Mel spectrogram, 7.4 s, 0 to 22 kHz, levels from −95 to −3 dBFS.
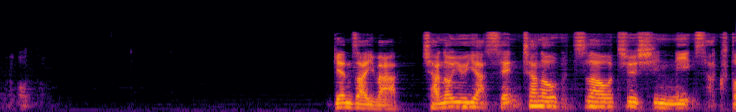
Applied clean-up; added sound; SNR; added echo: neural mask model DeepFilterNet 3.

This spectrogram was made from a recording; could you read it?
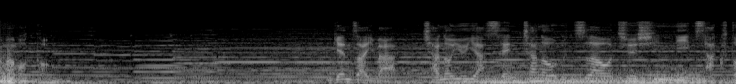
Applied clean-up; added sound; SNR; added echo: none; Engine starting / Accelerating, revving, vroom / Motor vehicle (road); -2 dB; none.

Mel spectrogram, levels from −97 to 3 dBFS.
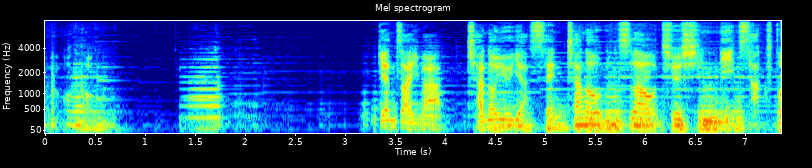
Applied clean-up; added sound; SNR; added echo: neural mask model RNNoise.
